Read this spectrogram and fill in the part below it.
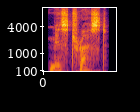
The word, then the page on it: mistrust: American English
